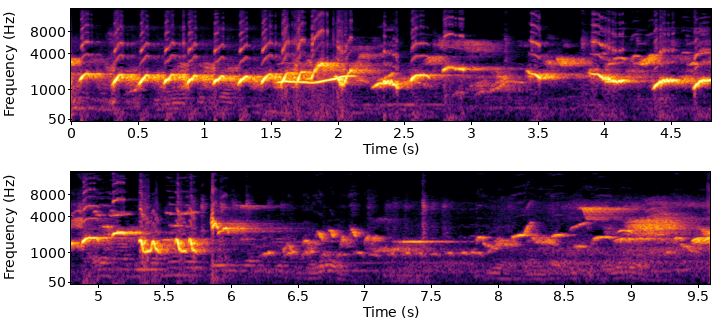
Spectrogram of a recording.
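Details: Captive-bred white-rumped shama pours out a rich song of rapid repeated whistles, slurred fluty phrases and chattering notes, turning softer and more scratchy toward the end.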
